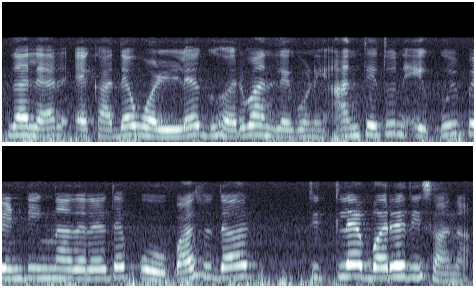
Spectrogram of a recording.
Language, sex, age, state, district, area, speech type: Goan Konkani, female, 18-30, Goa, Ponda, rural, spontaneous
